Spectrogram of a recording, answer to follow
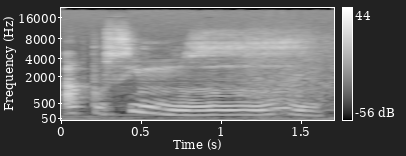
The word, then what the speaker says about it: Aposimz: On va parler de apoy et la planète des marionnettes. On peut aussi le prononcer Aposim si vous souhaitez faire exister le S dans ce nom.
